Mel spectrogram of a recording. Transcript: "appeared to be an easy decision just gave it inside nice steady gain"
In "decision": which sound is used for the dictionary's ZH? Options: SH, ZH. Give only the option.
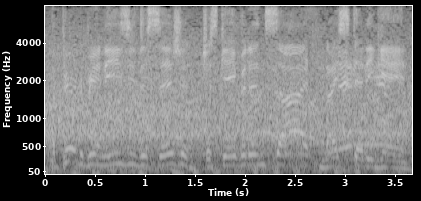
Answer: ZH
